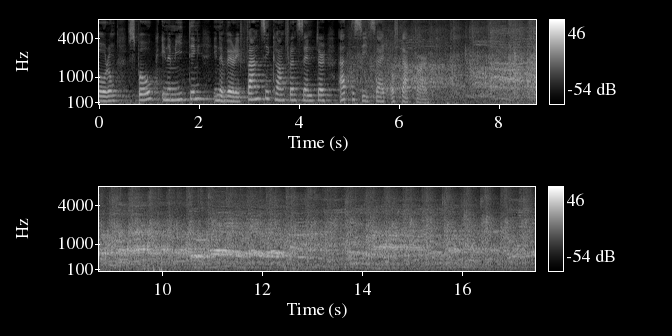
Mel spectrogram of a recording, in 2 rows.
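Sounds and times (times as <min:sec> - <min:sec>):
speech: 0:00.0 - 0:06.8
large crowd of Brazilian delegates cheering for Lula in Dakar: 0:05.6 - 0:17.4.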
